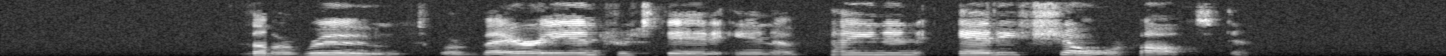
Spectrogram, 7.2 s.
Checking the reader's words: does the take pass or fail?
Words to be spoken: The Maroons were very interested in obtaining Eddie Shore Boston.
pass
